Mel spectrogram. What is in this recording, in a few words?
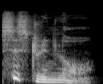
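"sister in law", British English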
